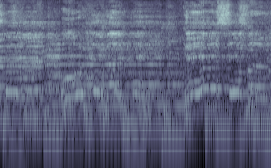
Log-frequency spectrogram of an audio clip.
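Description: A man singing karaoke into a handheld microphone over a backing track with bass and guitar.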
